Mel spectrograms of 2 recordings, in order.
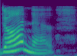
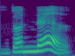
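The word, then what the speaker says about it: Donnell: Clarissa Myra told me that you pronounced our name Darnell. Now, Miss Shirley, the correct pronunciation of our name is Darnell. Accent on the last syllable.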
